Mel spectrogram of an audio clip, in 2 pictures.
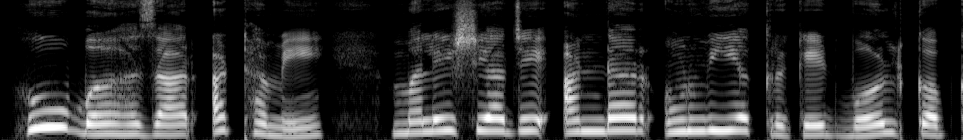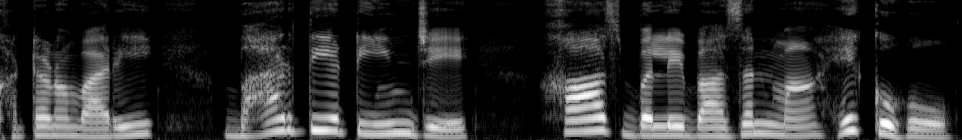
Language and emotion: Sindhi, neutral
